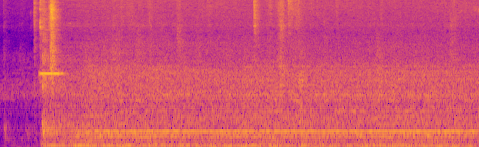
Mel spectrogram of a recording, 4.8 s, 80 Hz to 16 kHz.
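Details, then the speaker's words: Whirlpool Cabrio dryer after replacing the idler pulley (W10547292), which had been screaming: it starts with a click, then runs with a smooth, even rumble and steady motor hum, no more grinding or squeaking. "It No more grinding. No more squeaking."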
